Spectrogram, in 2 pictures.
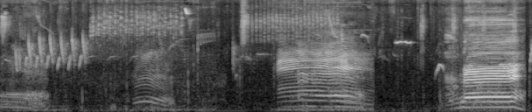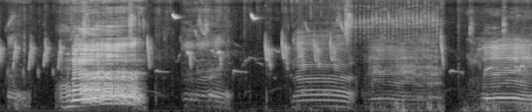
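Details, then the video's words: A herd of cows walking together back to their pen gives a run of moos about every two seconds, mixing long deep bellows with shorter higher ones, a few louder and harsher, with faint chirping in the gaps. "the sound of cows mooing"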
